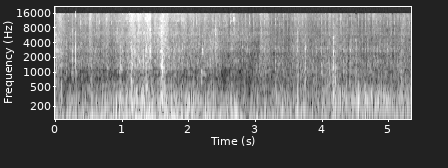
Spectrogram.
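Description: Wind buffeting the microphone while riding a bicycle: a loud, uneven low rumble.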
